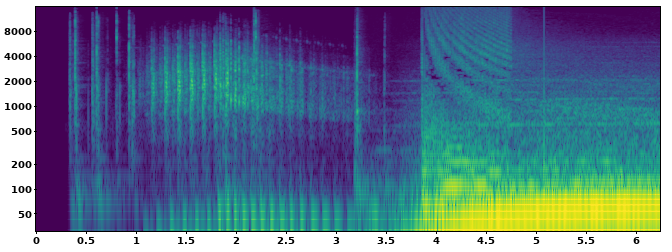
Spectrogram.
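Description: Intro sound design: a run of sharp clicks, a few scattered at first, then a rapid run of about ten a second. About four seconds in, a deep bass hit lands with a high falling sweep and hangs on as a loud low drone.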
